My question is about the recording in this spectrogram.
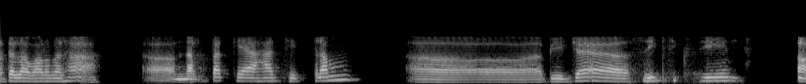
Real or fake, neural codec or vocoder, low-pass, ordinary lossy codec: fake; codec, 16 kHz in and 24 kHz out, 0.4 kbps, LongCat-Audio-Codec, fine tuned four codebook decoder; 3.6 kHz; none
